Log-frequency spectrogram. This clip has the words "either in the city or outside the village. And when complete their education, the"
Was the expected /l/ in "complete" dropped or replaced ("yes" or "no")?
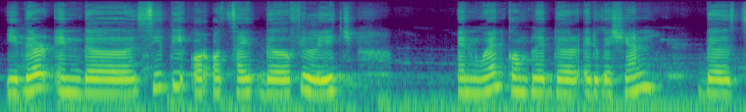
no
